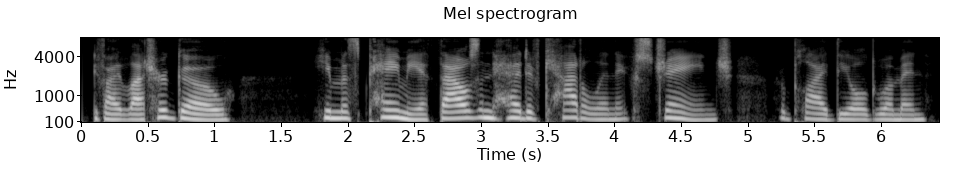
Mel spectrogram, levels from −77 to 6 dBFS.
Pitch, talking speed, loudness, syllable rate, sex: 200 Hz, 185 wpm, -16 LUFS, 4.8 syllables/s, female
